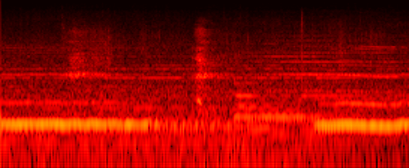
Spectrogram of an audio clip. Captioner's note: sobs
